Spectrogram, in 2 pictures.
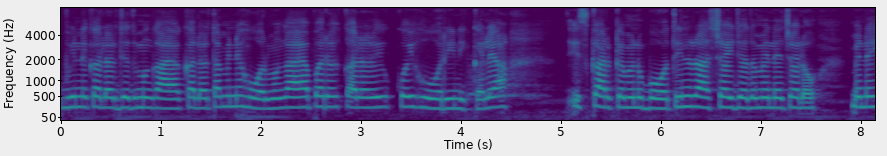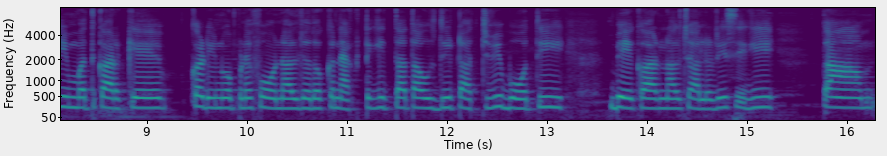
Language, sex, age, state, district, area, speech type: Punjabi, female, 18-30, Punjab, Patiala, urban, spontaneous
